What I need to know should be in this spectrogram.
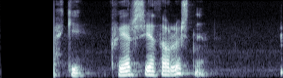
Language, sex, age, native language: Icelandic, male, 30-39, Icelandic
